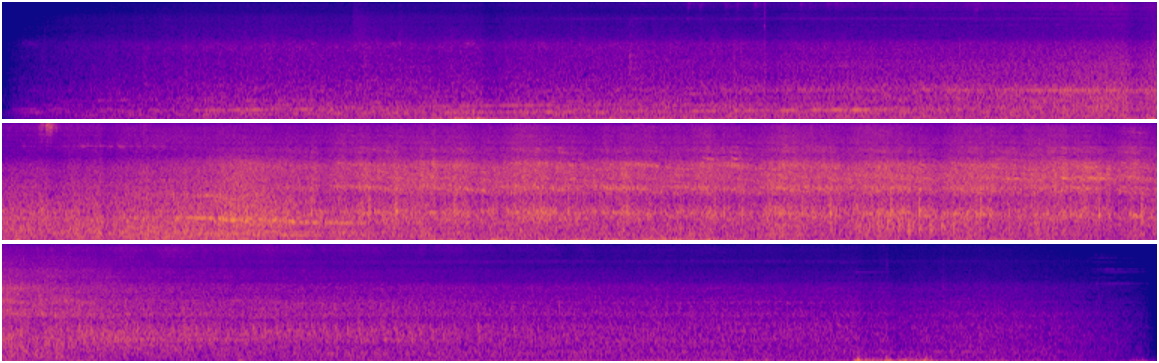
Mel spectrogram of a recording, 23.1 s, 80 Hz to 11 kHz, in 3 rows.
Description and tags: Class 91 leads Mallard 225 Set
Electric Locomotive Class 91 leads a set of Mark 4 coaches nonstop through station in the northern suburbs of London
locomotive, british, train, rail, 91, class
